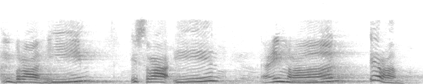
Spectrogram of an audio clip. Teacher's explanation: هذه كلها الراء مغلظة أو مفخمة، لأن التغليظ نقوله في اللام والتفخيم في الراء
